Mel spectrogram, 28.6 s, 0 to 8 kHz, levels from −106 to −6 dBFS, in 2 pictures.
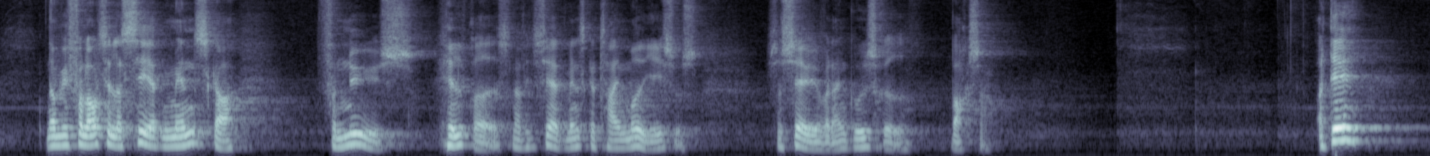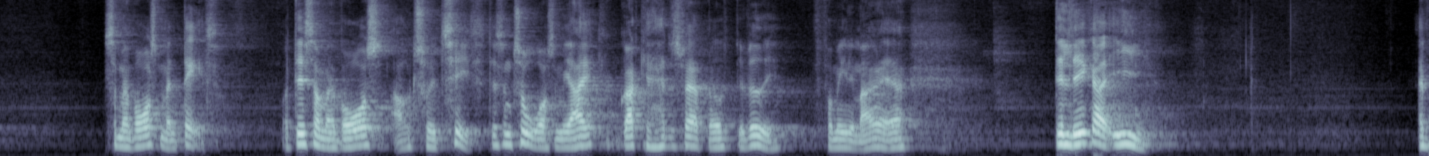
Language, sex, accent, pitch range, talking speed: Danish, male, native, 115-165 Hz, 130 wpm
